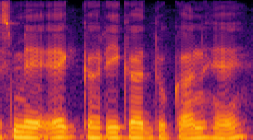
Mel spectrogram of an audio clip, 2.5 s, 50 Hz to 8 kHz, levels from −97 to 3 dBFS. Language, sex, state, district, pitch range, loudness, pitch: Hindi, male, Arunachal Pradesh, Lower Dibang Valley, 105-115 Hz, -15 LUFS, 110 Hz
